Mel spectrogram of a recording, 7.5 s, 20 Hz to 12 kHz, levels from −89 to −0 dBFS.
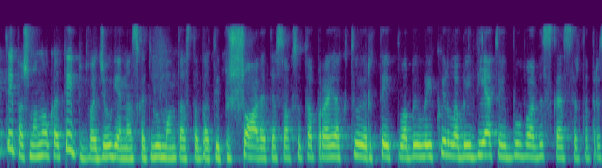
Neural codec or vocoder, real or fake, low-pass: none; real; 7.2 kHz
